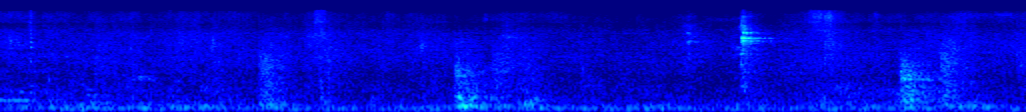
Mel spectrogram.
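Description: A metal cup clinks softly against metal.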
